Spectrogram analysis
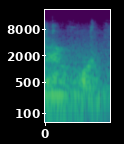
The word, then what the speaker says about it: anaphora: So with Martin Luther King, I Have a Dream, when did we have anaphora? Or anaphora, is either pronunciation of the word.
